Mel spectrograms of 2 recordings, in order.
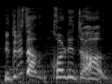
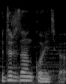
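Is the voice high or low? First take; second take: high; low. First: It is said in a higher, put-on voice. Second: It is said in a lower, natural voice.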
